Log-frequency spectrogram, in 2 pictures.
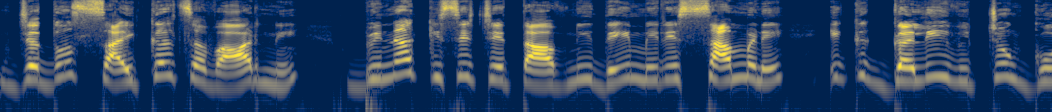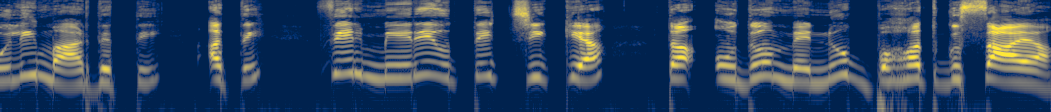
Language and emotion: Punjabi, angry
